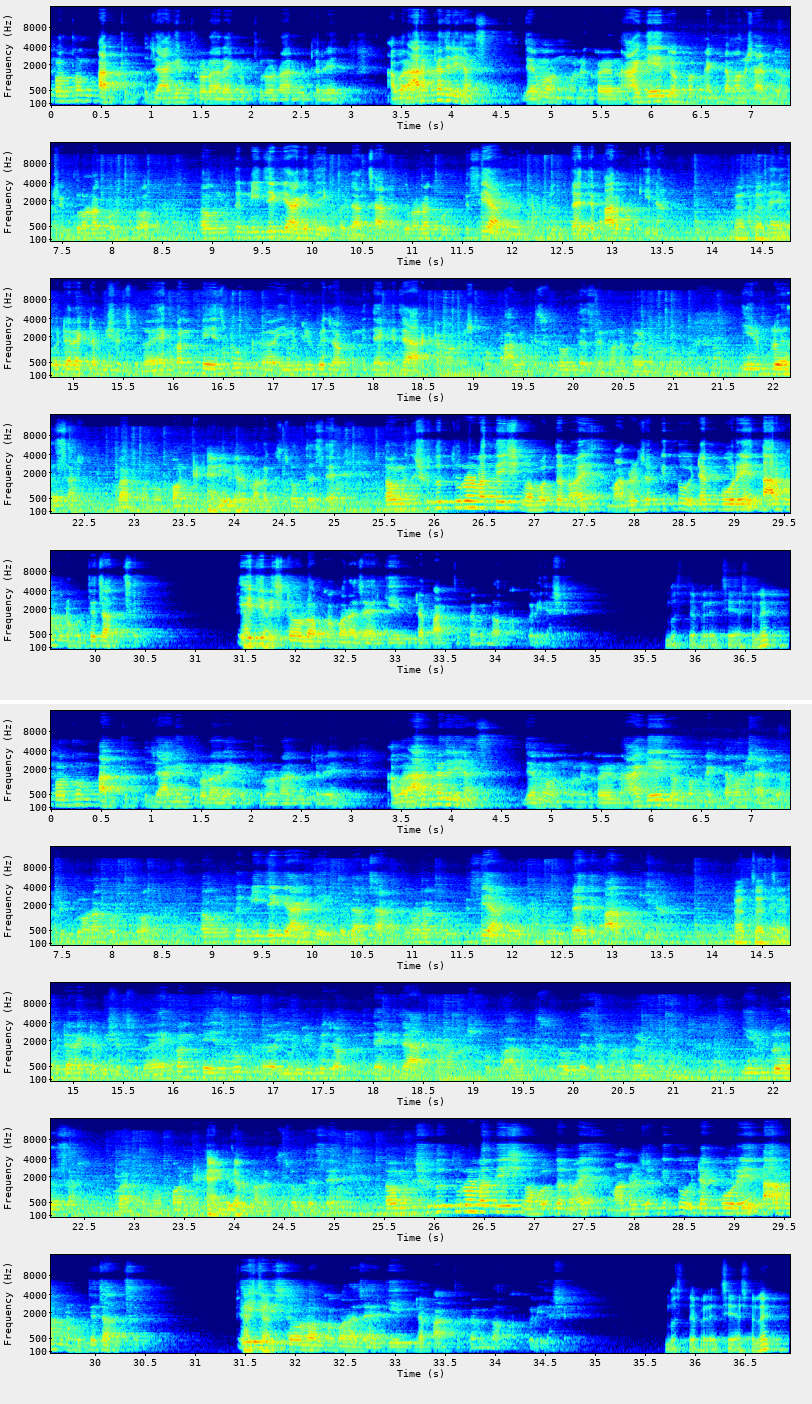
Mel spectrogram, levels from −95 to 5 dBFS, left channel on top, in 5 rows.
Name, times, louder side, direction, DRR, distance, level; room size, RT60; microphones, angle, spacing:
voice 1, 0.0-2.9 3.4-4.4 4.7-13.6 14.5-22.5 22.8-30.5 31.4-33.5 33.8-34.1 34.4-34.7, left 2 dB, 55° left, 3 dB, 2.0 m, -30 dB
sound 1, 6.1-25.9, equal, 30° left, 2.3 m, -39 dB
voice 2, 14.2-14.8 23.7-24.1 31.5-31.8 35.7-36.8, right 2 dB, 35° right, 5 dB, 0.8 m, -32 dB
18.0 x 8.0 x 6.3 m, 1.0 s
head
